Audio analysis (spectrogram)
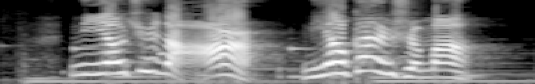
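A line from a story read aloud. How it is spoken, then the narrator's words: Calling out from rooftop. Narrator (Chinese): 圣诞老人从房顶上冲着狼叫道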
